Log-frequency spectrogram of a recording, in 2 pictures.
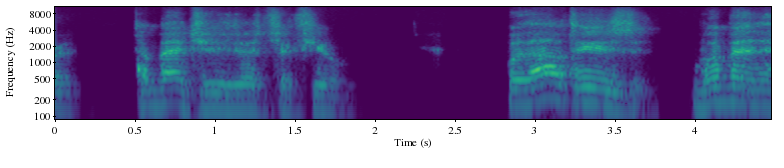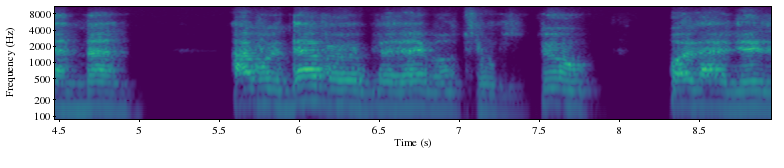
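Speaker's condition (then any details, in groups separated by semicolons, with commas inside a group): ALS; aggressive progression; very weak voice, shortened speech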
